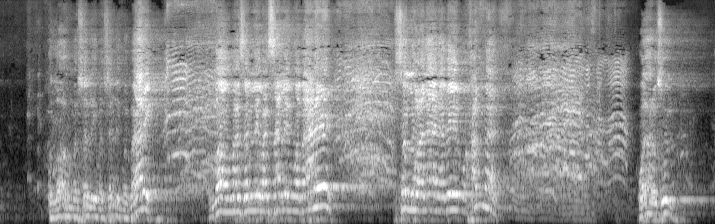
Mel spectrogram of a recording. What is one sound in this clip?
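A young man sings loudly through a microphone with a held, wavering melody.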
